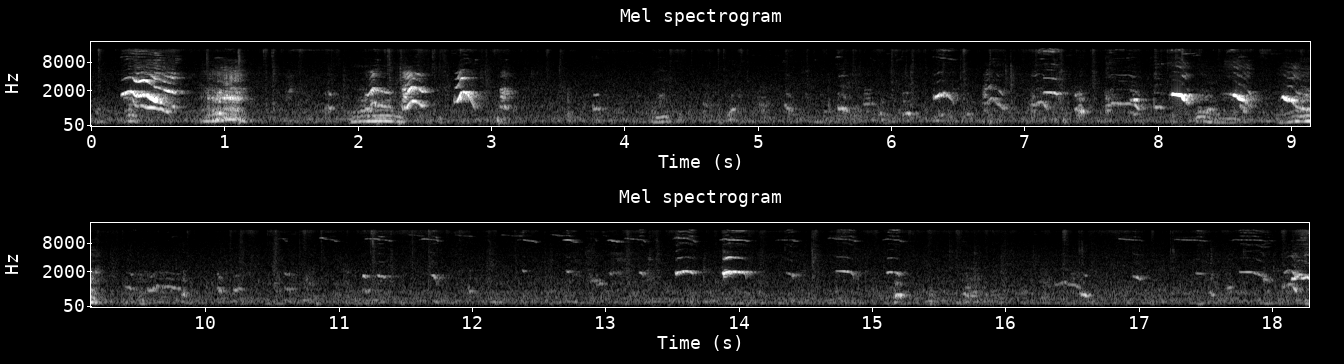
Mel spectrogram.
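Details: Litter of three-week-old Standard Poodle puppies, home raised in Lodge Grass, Montana, with scattered squeaks and whimpers, louder at the start, then a long stretch of faint, thin high peeps from several pups.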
